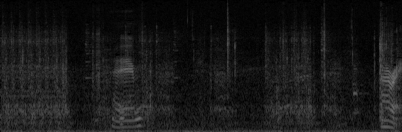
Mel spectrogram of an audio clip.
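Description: A sewing machine stitches binding onto Cuddle Minky plush fabric, its steady mechanical whir running under a voice, with a brief pause before the motor resumes near the end.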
